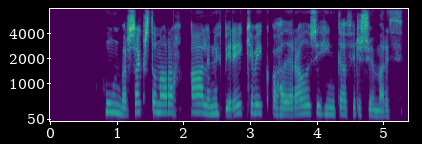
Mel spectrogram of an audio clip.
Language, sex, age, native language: Icelandic, female, 30-39, Icelandic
